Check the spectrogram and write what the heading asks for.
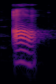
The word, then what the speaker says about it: a: कैसे इसका इस्तेमाल किया वहां पर हमने देखा था कि ए लिखा था लेकिन उच्चारण के रूप में इसको पढ़ते हैं आ देयर इज अ बुक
